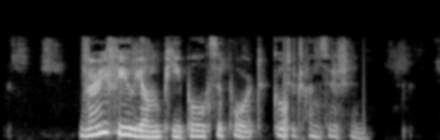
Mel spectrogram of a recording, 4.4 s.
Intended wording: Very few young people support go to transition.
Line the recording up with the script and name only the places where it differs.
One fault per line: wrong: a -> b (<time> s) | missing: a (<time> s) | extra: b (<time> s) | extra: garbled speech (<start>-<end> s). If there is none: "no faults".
no faults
